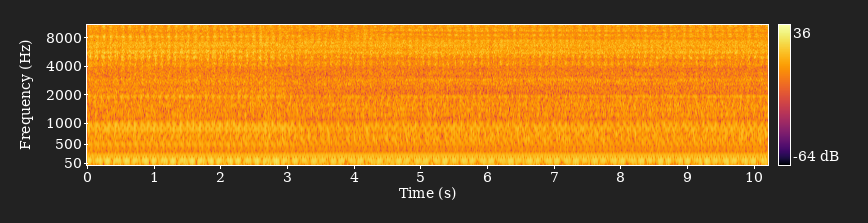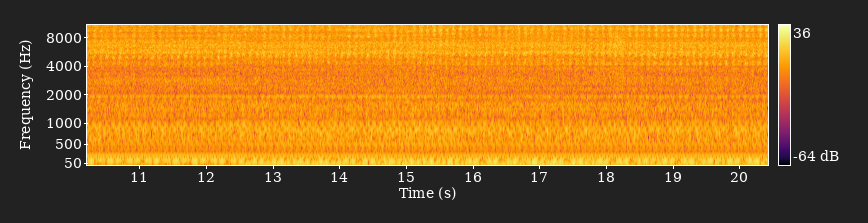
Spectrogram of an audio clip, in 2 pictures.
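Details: Steady running noise of an aerosol nebulizer compressor, presented as white noise for relaxation and sleep.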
